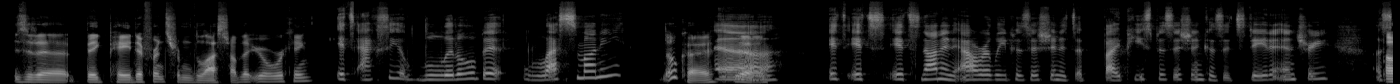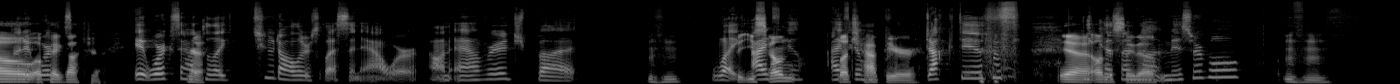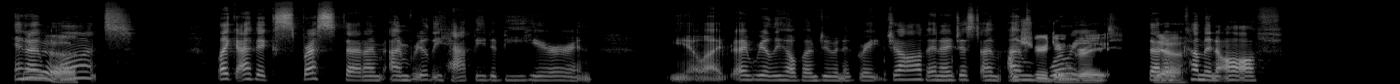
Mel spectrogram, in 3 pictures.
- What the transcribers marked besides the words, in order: tapping; chuckle; laughing while speaking: "productive"
- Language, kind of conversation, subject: English, advice, How can I adjust to a new job and feel confident in my role and workplace?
